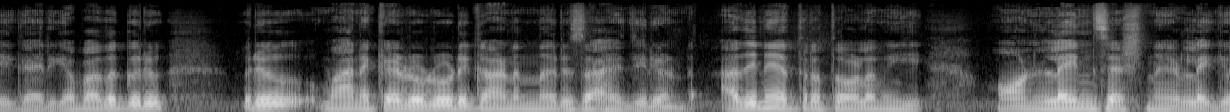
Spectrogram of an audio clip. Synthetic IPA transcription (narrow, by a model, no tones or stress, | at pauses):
ekːaːjiɾikʲːmɐp̬ːoɐðo̞kːeo̞ɾu | o̞ɾumaːnɐkːeɽuːɽuːɽik̬ːaːɳunːɐo̞ɾus̬aːhɐt͡ɕːɐɾjɐmuɳɖɨɐðine̞ːt̪rɐt̪ːo̞ːɭɐmiː | o̞ːɳlɐjnseʂɐnuɣɐɭile̞ːk̬ːɨ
